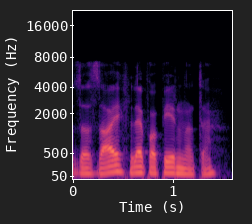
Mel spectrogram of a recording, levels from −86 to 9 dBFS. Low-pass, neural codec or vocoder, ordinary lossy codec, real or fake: 7.2 kHz; none; none; real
